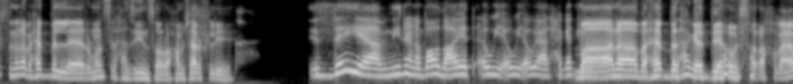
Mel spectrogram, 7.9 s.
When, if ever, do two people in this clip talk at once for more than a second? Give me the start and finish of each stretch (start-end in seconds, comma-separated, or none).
none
